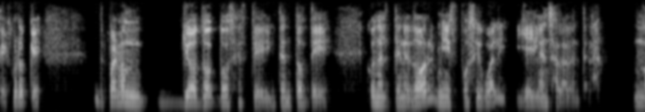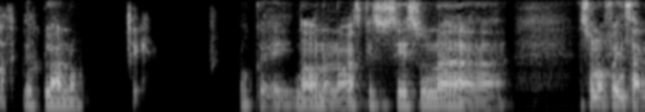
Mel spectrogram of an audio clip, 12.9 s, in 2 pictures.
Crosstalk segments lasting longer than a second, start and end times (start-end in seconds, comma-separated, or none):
none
